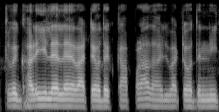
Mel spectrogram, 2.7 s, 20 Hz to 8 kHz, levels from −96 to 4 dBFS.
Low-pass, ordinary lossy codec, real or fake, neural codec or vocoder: 7.2 kHz; none; fake; codec, 16 kHz, 4.8 kbps, FACodec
